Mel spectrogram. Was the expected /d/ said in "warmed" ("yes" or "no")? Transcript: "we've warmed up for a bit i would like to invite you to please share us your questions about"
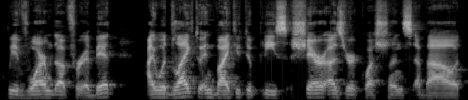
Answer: yes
